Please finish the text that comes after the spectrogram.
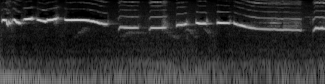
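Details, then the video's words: Orange-headed thrush delivering ngeplong gacor song: a sustained, pure whistle slurring gradually downward, broken into several long drawn-out notes at slightly different pitches, with short gaps between them. "Anis Merah Ngeplong Gacor"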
